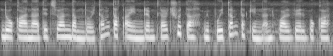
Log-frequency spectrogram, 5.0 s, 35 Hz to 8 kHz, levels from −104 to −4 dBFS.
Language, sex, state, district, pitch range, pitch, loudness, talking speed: Mizo, female, Mizoram, Aizawl, 205-225 Hz, 215 Hz, -18 LUFS, 225 wpm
